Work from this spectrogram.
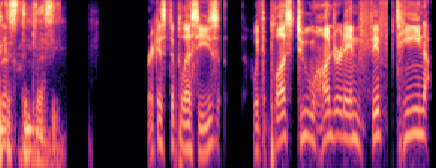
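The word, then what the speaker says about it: Dricus Du Plessis: Will it be, what is it, Draco Duplessis? Is that how you pronounce it? Dricus Duplessis.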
